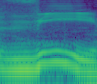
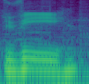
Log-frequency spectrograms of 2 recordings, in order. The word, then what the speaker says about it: VVVVVV: from the creators of V which is spelled that vvvvvv but I've heard it's pronounced just V like you just say that and also super hexagon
